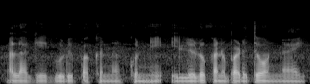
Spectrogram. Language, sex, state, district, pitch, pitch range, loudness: Telugu, male, Telangana, Mahabubabad, 80 Hz, 75-80 Hz, -23 LUFS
